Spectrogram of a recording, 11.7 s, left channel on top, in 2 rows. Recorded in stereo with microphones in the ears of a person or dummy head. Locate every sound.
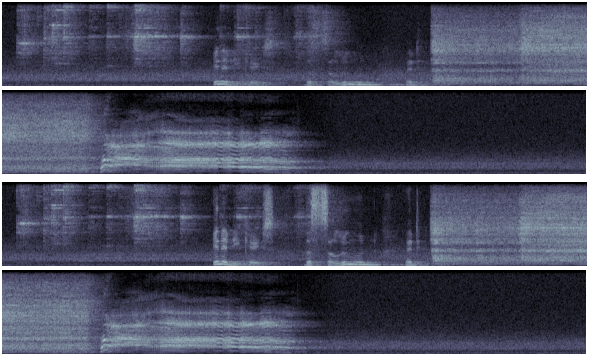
0.1 s keys jangling: 30° right (ahead or behind), 2 m; by 3.1 s 10° left (ahead or behind), 3.5 m
2.1 s a man speaking: 85° right, 0.7 m
4.3 s a hiss: 15° right (ahead or behind), 0.9 m
6.8 s a scream: centre (ahead or behind), 0.7 m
